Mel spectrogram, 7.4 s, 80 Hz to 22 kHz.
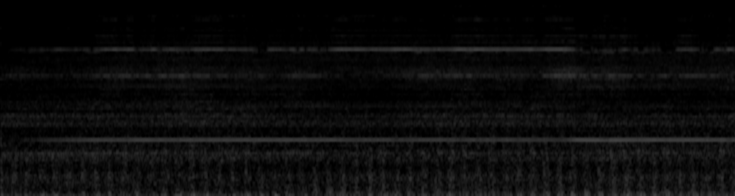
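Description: A CH-47D Chinook helicopter's second engine spools up in Microsoft Flight Simulator while the first is already running, producing a steady, loud turbine drone with a high whine, no voices.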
